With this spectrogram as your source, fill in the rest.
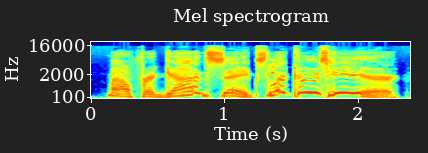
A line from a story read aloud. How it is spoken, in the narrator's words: bawled Mrs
